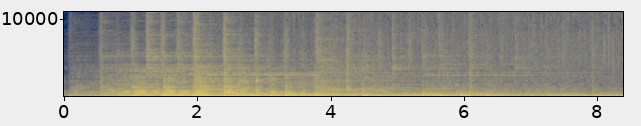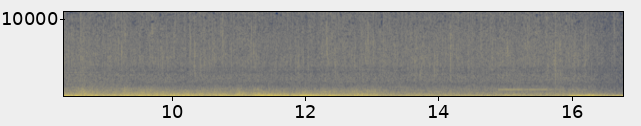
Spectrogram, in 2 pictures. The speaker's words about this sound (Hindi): तीन दिन हुई हुआ ऐसा पानी बरस रहा है लगता है इंद्रदेव अपना प्रकोप दिखाकर ही माने देखो तो जरा कैसा लगातार पानी बरसे जा रहा है जहाँ देखो तहाँ जले जल दिखाई दे रहा है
